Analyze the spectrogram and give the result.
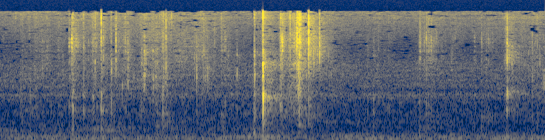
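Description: A metal utility blade scrapes and peels slices off a red solid bar of soap held in the hand. Soft, bright scraping and crinkling ticks run throughout, with sharper, louder crunching cuts around the middle and one more near the end. The slices come away with a dry, crisp rasp and almost no low end.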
